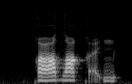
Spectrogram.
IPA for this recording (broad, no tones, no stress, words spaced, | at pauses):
qodˤe qḭm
